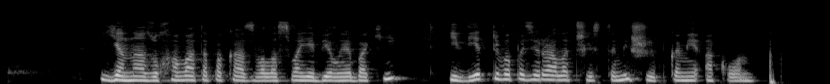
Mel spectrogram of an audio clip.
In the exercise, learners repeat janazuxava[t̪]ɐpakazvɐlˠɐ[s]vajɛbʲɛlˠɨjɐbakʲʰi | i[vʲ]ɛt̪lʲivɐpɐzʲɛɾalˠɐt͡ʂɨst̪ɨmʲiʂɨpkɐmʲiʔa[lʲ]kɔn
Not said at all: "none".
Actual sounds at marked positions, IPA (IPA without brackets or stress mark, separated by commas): t̪, s, vʲ, none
